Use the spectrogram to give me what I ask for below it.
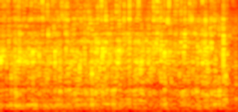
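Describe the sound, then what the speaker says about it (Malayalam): Boiling water poured from a glass into rice flour while making samosa dough, a steady close splashing pour that runs continuously and fades at the end. "ഞാനൊരു ഗ്ലാസ് വെള്ളമാണ് ചേർക്കുന്നത്."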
